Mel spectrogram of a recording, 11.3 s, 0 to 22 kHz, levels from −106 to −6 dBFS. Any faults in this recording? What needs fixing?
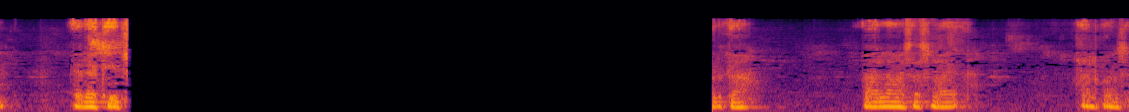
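Audio dropout to silence, from 1.28 s to 7.13 s: the speech cuts off abruptly and about 5.9 s of silence follows, with no room tone or noise floor underneath, before the voice returns mid-flow. That dead-flat gap means the recorder kept writing silence while its input was missing, most likely from a disconnected device, a broken link or an accidental mute. Whatever was said in that stretch is unrecoverable. To prevent it, secure cables and connections and monitor input levels live so a lost feed is caught immediately.

HE-AAC compression, throughout the clip: the treble sounds synthetic rather than captured, with sibilants turning gritty and lispy and a metallic sheen over the upper range. Nothing is present above about 11.8 kHz. This points to spectral band replication, where only the lower band is actually coded and the highs are rebuilt by copying lower content upward under a coarse envelope, so the rebuilt harmonics don't line up with the real ones. 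The damage is heavy, which fits a very low bitrate of around 16 kbps. To prevent it, record or export at a higher bitrate with plain AAC or a lossless format.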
